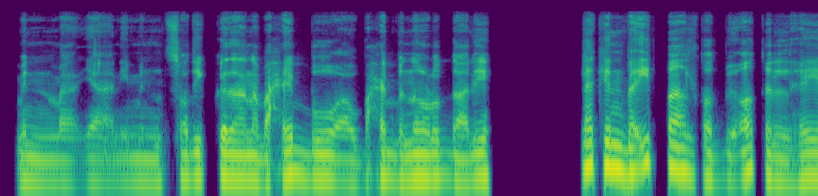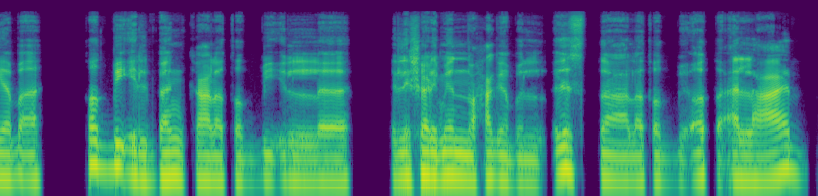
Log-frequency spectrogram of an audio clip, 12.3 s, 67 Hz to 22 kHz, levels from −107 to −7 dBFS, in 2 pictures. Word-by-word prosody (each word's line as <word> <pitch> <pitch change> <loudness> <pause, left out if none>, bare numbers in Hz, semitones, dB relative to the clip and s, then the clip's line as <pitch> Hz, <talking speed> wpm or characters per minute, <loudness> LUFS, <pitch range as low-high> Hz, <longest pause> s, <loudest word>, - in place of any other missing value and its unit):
من 100 -2 -4
ما 95 0 -7
يعني 100 +1 -10
من 100 -1 -6
صديق 115 +2 -3
كده 115 -2 +4
أنا 110 0 +2
باحبّه 115 0 0
أو 95 -1 -4
باحب 115 +4 -4
إن 110 +1 0
أنا 115 - +4
أرُد 115 +1 -2
عليه، 110 +4 +1 0.7
لكن 160 -2 +5
بقية 150 +6 +4
بقى 155 -2 +6
التطبيقات 120 0 -2
اللي 100 -5 -2
هي 115 +2 +1
بقى 110 -1 -1 0.4
تطبيق 155 -3 +3
البنك 115 0 0
على 105 -1 +3
تطبيق 105 +1 -7
ال 100 -1 +1 0.3
اللي 115 +1 +2
شاري 125 -1 +5
منّه 115 -2 +3
حاجة 115 0 0
بالقسط 100 +8 -1
على 105 -2 0
تطبيقات 105 +2 -4
ألعاب. 110 +4 +3
110 Hz, 165 wpm, -26 LUFS, 100-120 Hz, 0.7 s, بقى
